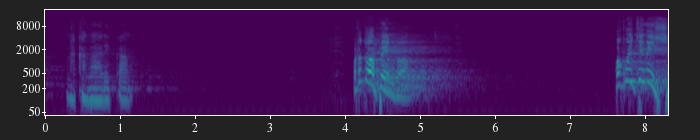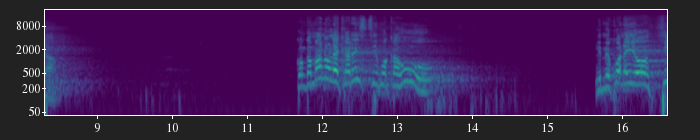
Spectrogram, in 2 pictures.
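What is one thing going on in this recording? A man speaks slowly and forcefully into a microphone, heard through loudspeakers, pausing between phrases.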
